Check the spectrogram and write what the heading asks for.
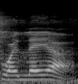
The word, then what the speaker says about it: Wailea: That's Wailea.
